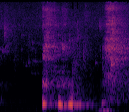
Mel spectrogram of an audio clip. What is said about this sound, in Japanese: じゃあ泡をかき集めて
